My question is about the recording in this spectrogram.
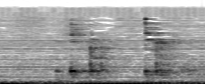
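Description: A few faint metallic clinks as a long steel bar is handled and fitted at the front of a bare small-block engine, over a low steady hum.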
